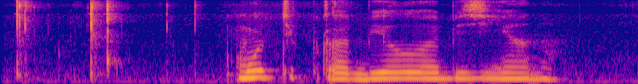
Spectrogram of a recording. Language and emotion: Russian, neutral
